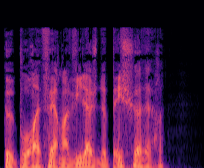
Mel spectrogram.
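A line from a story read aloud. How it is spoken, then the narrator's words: Muttered. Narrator (French): marmonna Auron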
